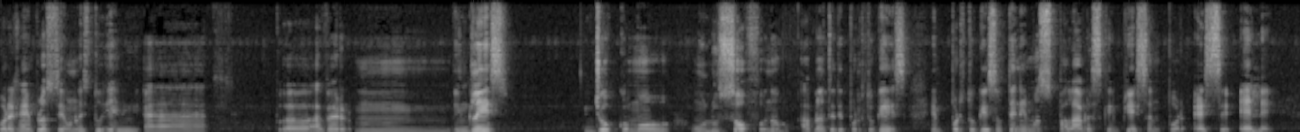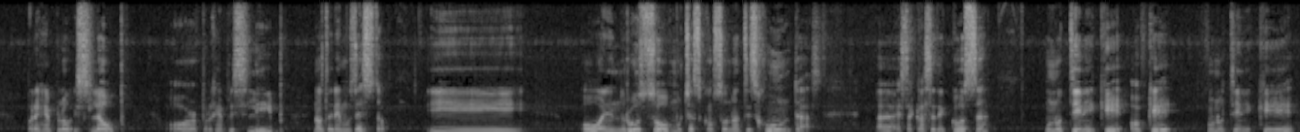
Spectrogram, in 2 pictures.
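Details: Person who stutters, a native Portuguese speaker speaking Spanish as a foreign language; stuttering.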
